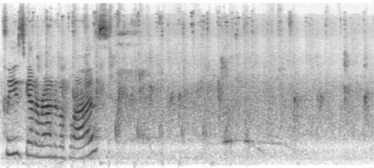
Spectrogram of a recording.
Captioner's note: audience cheers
